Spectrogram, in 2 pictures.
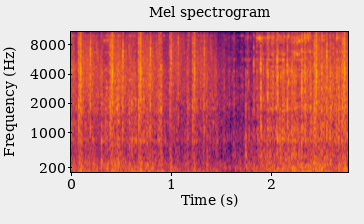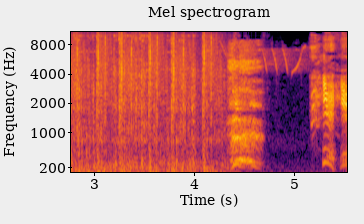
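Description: Fast, rattling knock of a small single-cylinder diesel-type engine running, with heavy low thudding. It stops about four and a half seconds in, and a couple of short wavering pitched calls follow.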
